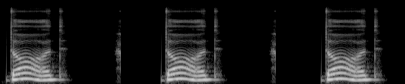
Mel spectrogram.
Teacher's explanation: This is Daad. The articulation of Daad, one side of the tongue touches the upper molars. In English, similar to D in dome, but with much deeper sound.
